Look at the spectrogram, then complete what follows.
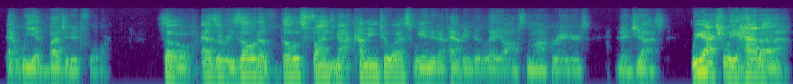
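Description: A middle-aged man, a transit agency leader, answering questions on a video call in a measured way, restarting phrases and filling pauses with "uh". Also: medium pitch, a little mellow. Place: office at home or work. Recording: echoey room on a video call.

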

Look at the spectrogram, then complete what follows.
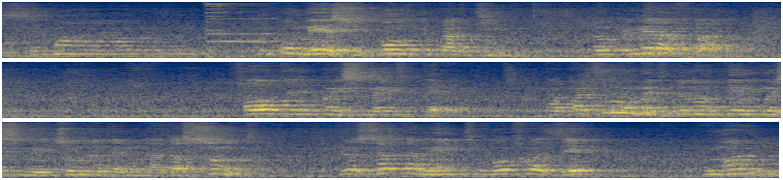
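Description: Middle-aged brazilian guy giving a talk, emphatic and deliberate, really echoey, mic far away. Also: very high voice. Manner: deliberate, emphatic, rhetorical questions, listing points. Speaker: lecturer, former UFO researcher. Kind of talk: public lecture with slides. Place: auditorium stage, indoors. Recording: echoey hall from far off, noisy.

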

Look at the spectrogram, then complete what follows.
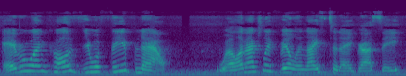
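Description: A woman voicing a confident, playful living triangle from a cartoon, talking through things in a deliberate way. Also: medium pitch, animated, pushed and bright, slight background noise, low-quality recording. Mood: admonishing. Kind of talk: animated character voice lines.

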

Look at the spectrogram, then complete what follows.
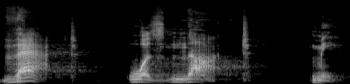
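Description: An older man preaching a sermon from a church stage, telling stories and swinging between soft and emphatic lines. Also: mid-range voice, extremely slow, creaky, slightly rough. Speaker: pastor. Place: church stage with band instruments. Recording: church hall reverb.

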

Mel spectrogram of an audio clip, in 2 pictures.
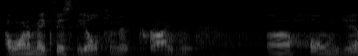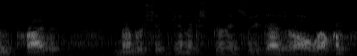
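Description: A man's voice: medium pitch, moderate pace, rough recording. Man in his thirties, casual vlogger, rambling walkthrough, filmed on a phone at arm's length in a big indoor warehouse. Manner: rambling and relaxed, with fillers and restarts. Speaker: gym owner vlogger. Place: large warehouse-style gym, indoors. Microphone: phone held at arm's length.

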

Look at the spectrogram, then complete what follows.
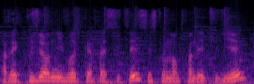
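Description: A middle-aged man, a motorcycle company executive, answering interview questions with quick enthusiasm and many fillers. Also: medium pitch, dark tone. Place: dark exhibition stand, indoors. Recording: background music.

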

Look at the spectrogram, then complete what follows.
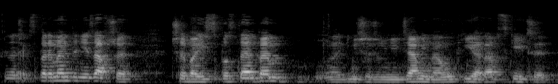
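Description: A man's voice: medium pitch, fairly even intonation, a little fast, a bit bright. A roomy, slightly distant recording with faint noise carries a man. He chats casually about sports as a podcast co-host.

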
